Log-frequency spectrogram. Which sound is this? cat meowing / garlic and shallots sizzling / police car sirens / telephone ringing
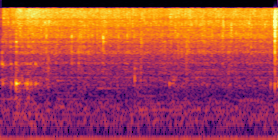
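garlic and shallots sizzling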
